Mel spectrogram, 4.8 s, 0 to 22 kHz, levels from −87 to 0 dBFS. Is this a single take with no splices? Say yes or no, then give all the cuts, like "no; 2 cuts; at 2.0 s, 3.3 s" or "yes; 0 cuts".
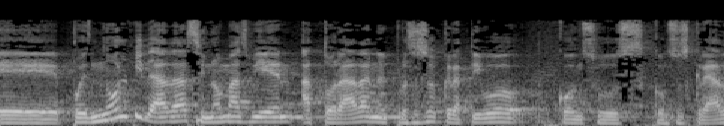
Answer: yes; 0 cuts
